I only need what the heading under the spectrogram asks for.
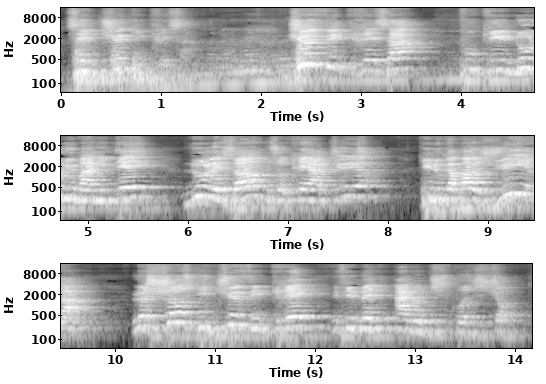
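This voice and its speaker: A man's voice: extremely high pitch, takes it slowly, fairly bright tone. A middle-aged man with a Mauritian accent preaching a sermon in short, repeated, rhythmic phrases, recorded from a distance in a small indoor room. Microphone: camera at a distance across the room. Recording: echoey room picked up from far off.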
